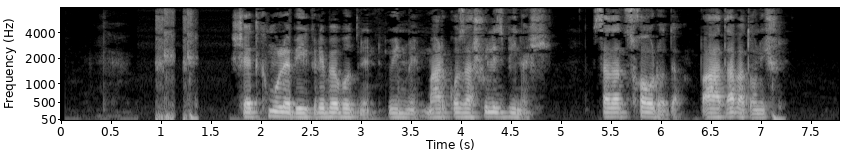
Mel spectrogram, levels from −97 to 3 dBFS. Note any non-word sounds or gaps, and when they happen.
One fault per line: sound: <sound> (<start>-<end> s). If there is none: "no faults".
sound: laugh (0.9-1.4 s)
